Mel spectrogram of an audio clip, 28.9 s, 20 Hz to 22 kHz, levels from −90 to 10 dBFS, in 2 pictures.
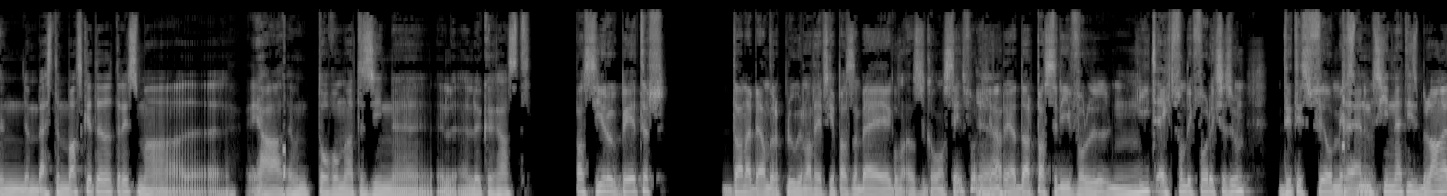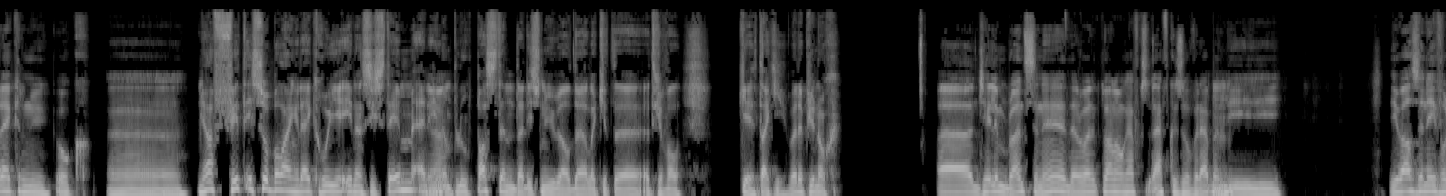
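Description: Damaged data in a compressed stream breaks up this speech clip three times: corrupted bytes make the decoder misread frames, lose sync and hunt for the next valid frame header. Each break is heard as a short glitch of about 50 ms, at 2.81–2.86 s just before "tof om dat te", at 8.90–8.95 s right after "heeft gepast dan bij", and at 13.39–13.45 s right after "is veel".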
